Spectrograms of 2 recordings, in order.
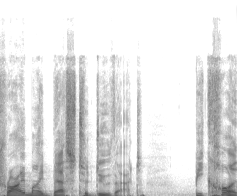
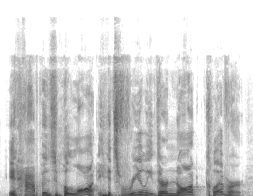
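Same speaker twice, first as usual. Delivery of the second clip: ordinary delivery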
